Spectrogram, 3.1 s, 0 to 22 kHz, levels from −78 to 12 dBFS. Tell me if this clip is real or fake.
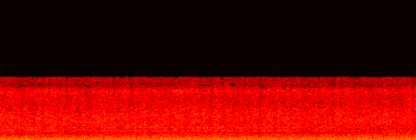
real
